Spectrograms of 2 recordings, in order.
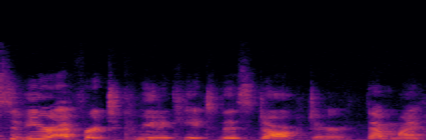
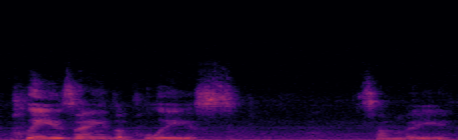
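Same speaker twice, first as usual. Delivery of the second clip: weak plea; 3 semitones lower, 17 dB quieter than usual. Pretend. Player character begs, fading weakly.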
